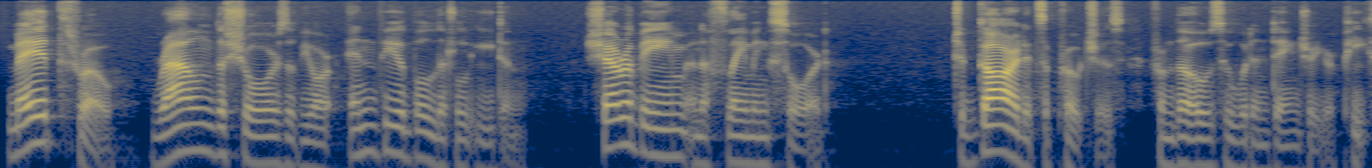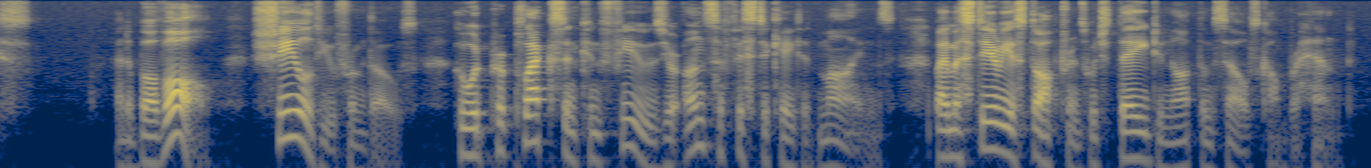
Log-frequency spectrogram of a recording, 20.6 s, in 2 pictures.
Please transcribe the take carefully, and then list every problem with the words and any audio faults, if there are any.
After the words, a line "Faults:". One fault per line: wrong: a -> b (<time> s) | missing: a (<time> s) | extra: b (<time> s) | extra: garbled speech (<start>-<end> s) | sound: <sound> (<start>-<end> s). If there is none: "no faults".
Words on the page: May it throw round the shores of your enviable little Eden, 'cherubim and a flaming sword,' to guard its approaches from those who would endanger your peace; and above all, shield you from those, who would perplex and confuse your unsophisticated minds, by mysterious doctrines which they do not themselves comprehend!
May it throw round the shores of your enviable little Eden, 'cherubim and a flaming sword,' to guard its approaches from those who would endanger your peace; and above all, shield you from those, who would perplex and confuse your unsophisticated minds, by mysterious doctrines which they do not themselves comprehend!
Faults:
no faults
